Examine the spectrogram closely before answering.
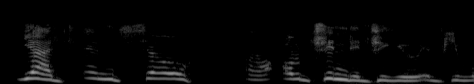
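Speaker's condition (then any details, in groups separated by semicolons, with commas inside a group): Cerebral palsy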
